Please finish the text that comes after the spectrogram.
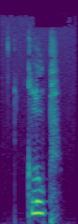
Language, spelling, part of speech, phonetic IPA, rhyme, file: Russian, клуб, noun, [kɫup], -up, Ru-клуб.ogg
- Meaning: 1. cloud, puff (of smoke, etc.) 2. a dense swarm (of insects or other animals) 3. lump, ball 4. club (association of members) 5. clubhouse 6. nightclub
